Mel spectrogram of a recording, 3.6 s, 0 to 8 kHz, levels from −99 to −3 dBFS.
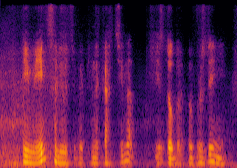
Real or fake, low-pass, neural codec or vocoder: fake; 7.2 kHz; codec, 24 kHz, 0.5 kbps, DualCodec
